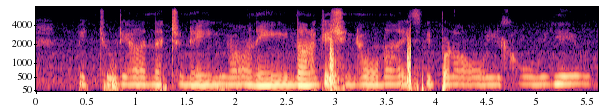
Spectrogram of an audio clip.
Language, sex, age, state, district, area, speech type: Dogri, female, 18-30, Jammu and Kashmir, Jammu, urban, spontaneous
